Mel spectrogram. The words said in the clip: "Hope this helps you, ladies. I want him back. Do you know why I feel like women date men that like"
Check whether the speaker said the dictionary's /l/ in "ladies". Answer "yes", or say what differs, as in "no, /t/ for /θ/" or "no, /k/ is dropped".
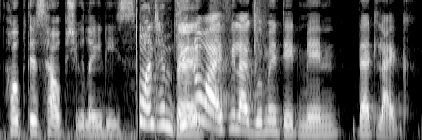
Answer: yes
